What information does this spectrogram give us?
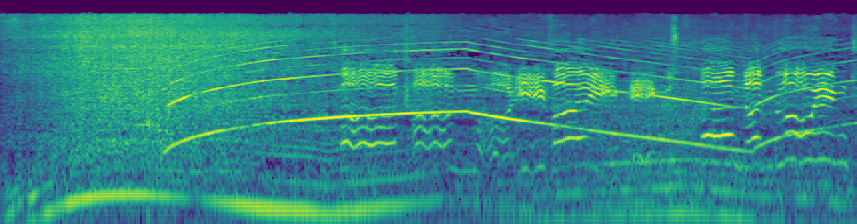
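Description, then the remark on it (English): A police car siren wails, sweeping up and then slowly down in pitch, with quick warbling yelp bursts layered on top, all over a steady low engine rumble. “Just for that, I'll put the flashers on.”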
